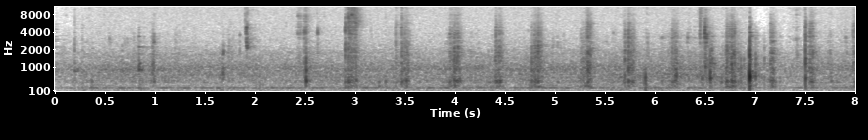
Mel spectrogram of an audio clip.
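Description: A person chewing and biting a mouthful of rice and seafood stir-fry close to the microphone: irregular short clicks and crunches several times a second, with one sharper click near the end.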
